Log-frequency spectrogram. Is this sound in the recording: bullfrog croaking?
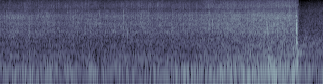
no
